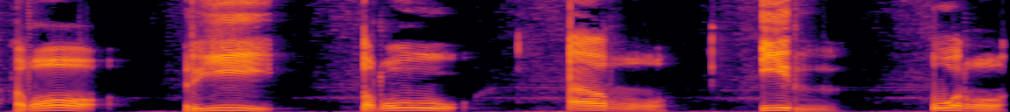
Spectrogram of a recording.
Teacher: ro ri ru Ar Ir ur tetap ada getarannya dan dia tegas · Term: getaran huruf ro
